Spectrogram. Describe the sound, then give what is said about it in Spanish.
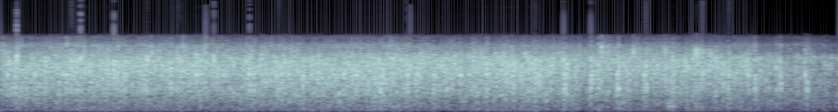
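A crowd claps steadily for about eight seconds for the participants of the Nueva Oportunidad project, a loud, dense wash of many hands with no pauses, tapering slightly at the very end. No one speaks over it. “Así que en nombre de todo el equipo de trabajo de Nueva Oportunidad, los felicito de nuevo y pido un aplauso también para ustedes.”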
